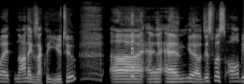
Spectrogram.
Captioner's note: laughing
